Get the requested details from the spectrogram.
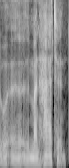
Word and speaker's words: Manhattan: Alors, c'est tout le truc des accents toniques. C'est Manhattan. – C'est ça. – Parce qu'on se demande si c'est Manhattan, Manhattan ou Manhattan. – C'est en deuxième.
